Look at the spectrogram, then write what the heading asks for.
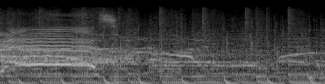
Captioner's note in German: Jubel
